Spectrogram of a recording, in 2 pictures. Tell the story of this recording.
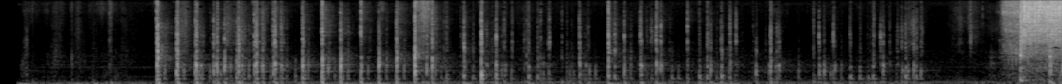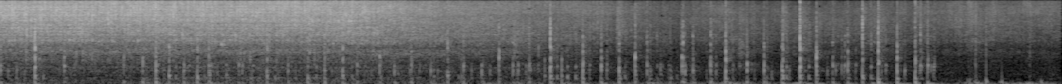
I was working ont the computer while someone was washing the dishes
